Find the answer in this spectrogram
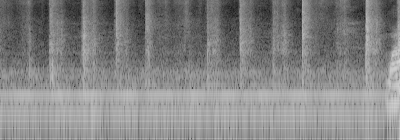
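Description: Tarot deck being shuffled by hand: a quick, irregular run of card taps and slaps, about three to four a second, over a steady low hum.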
